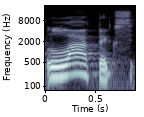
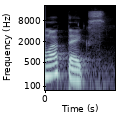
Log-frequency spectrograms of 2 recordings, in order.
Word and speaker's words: látex: Temos a palavra láx em vez de látex, né? Então, observe aí que eu tenho o acento tônico é no lá e não no final. Então a gente pronuncia látex e não latex, certo?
